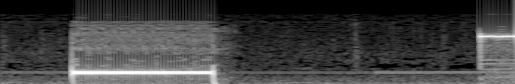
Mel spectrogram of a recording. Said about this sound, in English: That's the sound of it ringing.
